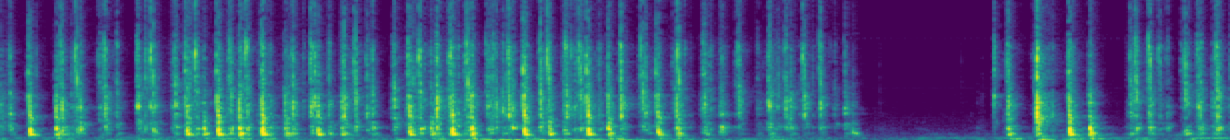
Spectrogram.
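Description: Fingertips tap the clicky switches of a black plastic mechanical keyboard in fast typing, producing a dense run of sharp, bright clicks with very short decay. The typing pauses into near silence for about half a second, then resumes with more rapid keystrokes.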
